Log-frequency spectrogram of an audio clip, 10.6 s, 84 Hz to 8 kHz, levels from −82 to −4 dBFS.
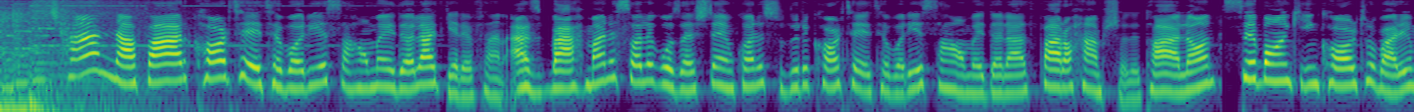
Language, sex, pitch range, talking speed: Persian, female, 220-290 Hz, 155 wpm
